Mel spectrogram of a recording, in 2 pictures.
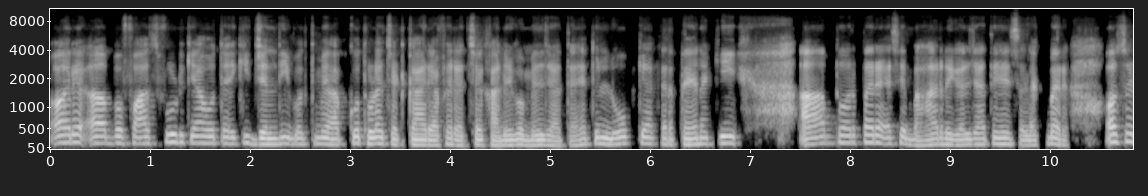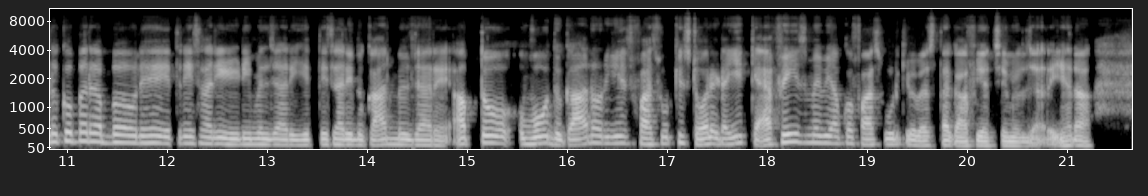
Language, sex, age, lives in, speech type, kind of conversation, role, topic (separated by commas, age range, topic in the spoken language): Hindi, male, 20-24, India, conversation, podcast, guest, तुम्हारे बचपन की सबसे यादगार डिश कौन-सी थी?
